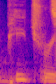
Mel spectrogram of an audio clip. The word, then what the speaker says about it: Petri: Why Petro? – It's Petra. It's actually Petri. – It's Greek. – It's spelled P-E-T-R-I.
